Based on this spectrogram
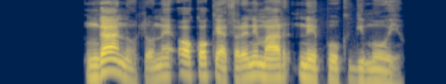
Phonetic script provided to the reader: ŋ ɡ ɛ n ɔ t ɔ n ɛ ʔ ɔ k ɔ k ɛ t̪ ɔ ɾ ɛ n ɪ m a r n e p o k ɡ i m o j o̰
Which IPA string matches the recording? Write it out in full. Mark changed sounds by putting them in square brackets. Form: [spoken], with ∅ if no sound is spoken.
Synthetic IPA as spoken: ŋ ɡ [a] n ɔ t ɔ n ɛ ʔ ɔ k ɔ k ɛ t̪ ɔ ɾ ɛ n ɪ m a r n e p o k ɡ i m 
